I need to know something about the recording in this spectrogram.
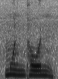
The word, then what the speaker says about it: มณฑล: ภาพ นี้ นะ คะ อ่าน ว่า มณฑล มณฑล แปล ว่า เขต บริเวณ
